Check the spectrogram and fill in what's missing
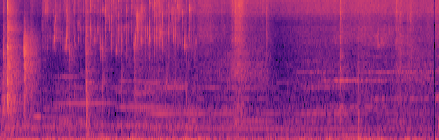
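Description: Water poured into flour while dough for satpuri is kneaded by hand, a continuous close wet sloshing and squishing with soft slaps and small drips, no talking.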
